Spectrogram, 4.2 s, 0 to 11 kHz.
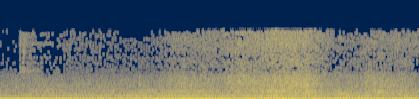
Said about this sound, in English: Already we have like mast and mast and a half high waves. Got like 50 knot gusts.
